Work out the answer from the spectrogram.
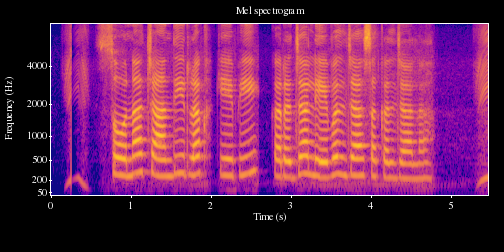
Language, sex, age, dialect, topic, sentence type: Bhojpuri, female, 18-24, Western, banking, statement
